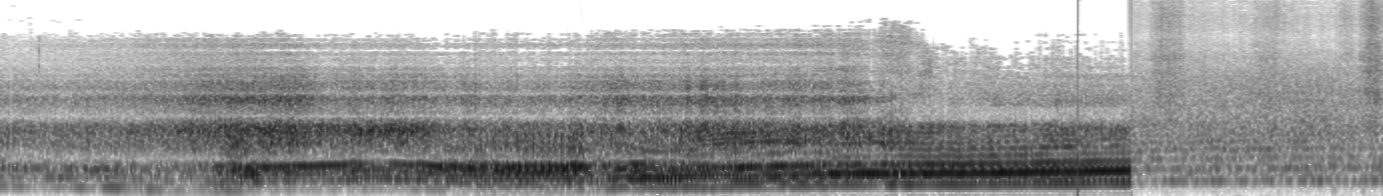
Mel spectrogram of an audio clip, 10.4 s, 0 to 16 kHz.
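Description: Citroen C2 rally car's engine approaching hard under power: the note climbs, drops briefly about three to four seconds in, then rises steadily as it accelerates past. It cuts off abruptly about eight and a half seconds in, leaving a quieter hiss.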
